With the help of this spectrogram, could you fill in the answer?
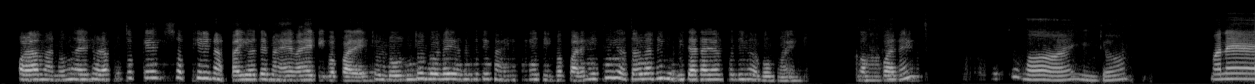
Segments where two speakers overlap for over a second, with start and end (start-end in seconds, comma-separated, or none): none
